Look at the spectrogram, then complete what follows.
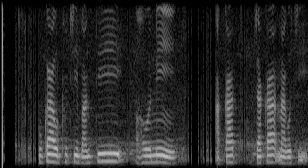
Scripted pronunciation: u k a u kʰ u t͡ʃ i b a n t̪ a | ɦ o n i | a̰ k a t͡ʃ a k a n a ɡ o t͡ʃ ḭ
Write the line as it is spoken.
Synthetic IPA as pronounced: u k a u ʈʰ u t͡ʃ i b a n t̪ i | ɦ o n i | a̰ k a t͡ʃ a k a n a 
